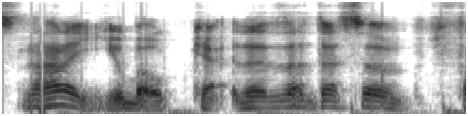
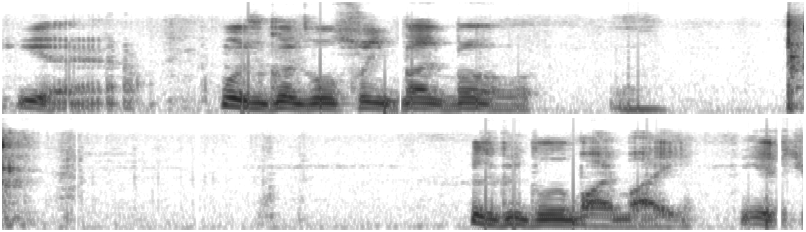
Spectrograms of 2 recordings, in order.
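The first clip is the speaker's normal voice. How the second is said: talking to a dog; 8 dB quieter than usual. Real, not acted. Soft slow cooing at pet.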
